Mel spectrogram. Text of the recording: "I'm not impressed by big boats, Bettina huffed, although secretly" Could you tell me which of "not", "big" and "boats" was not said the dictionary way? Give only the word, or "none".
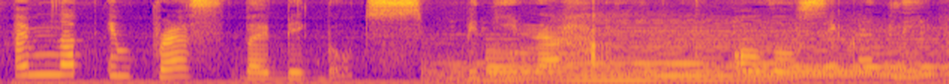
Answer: none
